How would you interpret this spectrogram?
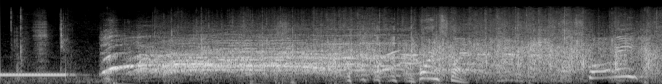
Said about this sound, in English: She gets a standing O cheer.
